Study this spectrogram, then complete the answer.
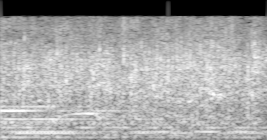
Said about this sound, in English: Shout a big amen and clap for Jesus. Clap for Jesus.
